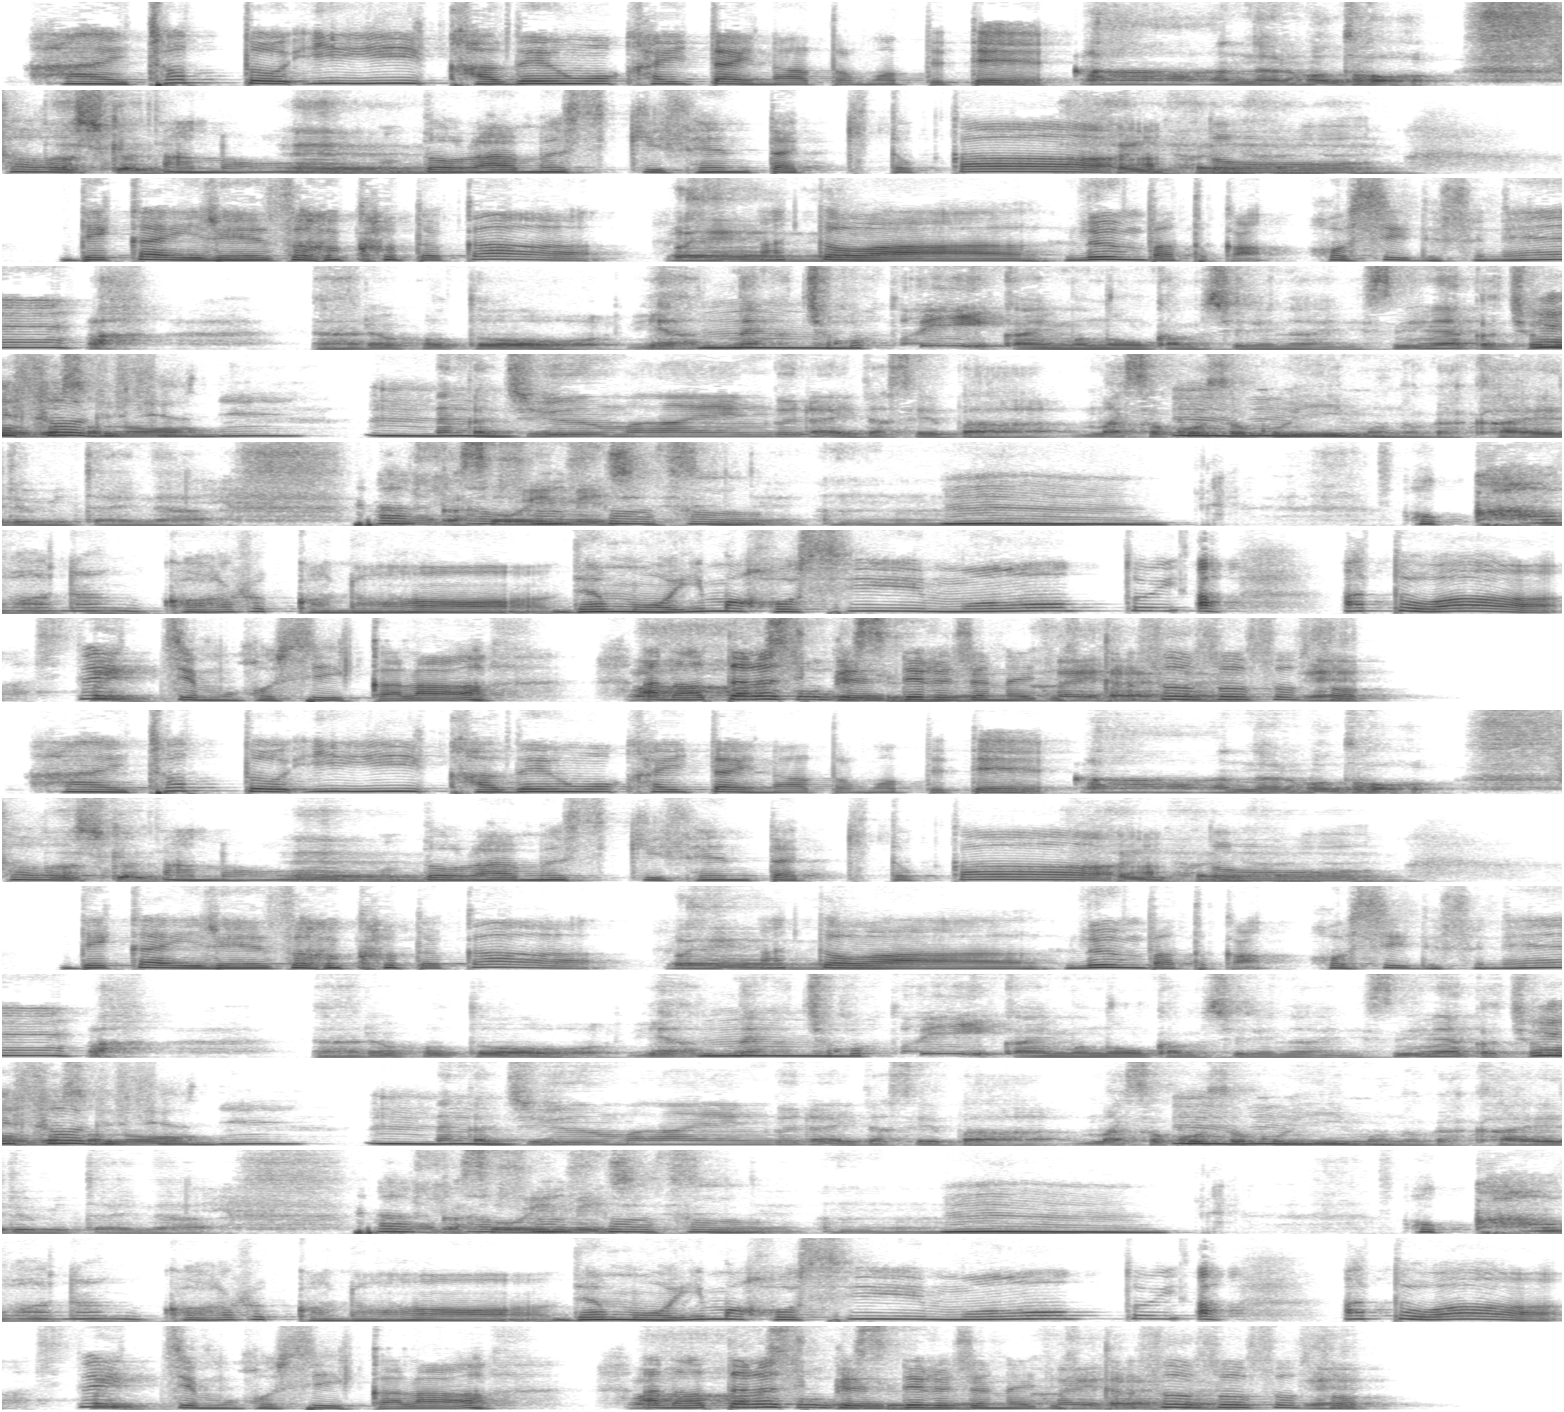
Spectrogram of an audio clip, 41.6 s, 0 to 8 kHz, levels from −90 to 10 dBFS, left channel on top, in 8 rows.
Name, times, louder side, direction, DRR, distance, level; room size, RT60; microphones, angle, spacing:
voice 1, 0.0-3.5 5.2-5.5 5.7-7.9 8.4-9.8 10.6-12.4 12.9-15.8 17.9-18.5 20.7-22.5 24.7-25.4 27.2-28.6 29.1-29.9 30.7-35.5 35.8-36.4 36.7-38.1 38.4-39.9 40.3-40.9, left 1 dB, 25° left, 0.5 m, -20 dB
voice 2, 3.6-5.8 6.1-6.7 8.7-9.9 12.6-13.4 15.9-21.5 22.2-29.6 30.9-31.6 36.7-36.9 38.5-40.9, left 3 dB, 50° left, 0.8 m, -27 dB
21.5 x 8.1 x 3.2 m
head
